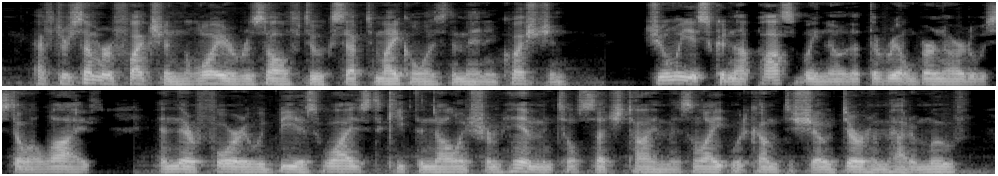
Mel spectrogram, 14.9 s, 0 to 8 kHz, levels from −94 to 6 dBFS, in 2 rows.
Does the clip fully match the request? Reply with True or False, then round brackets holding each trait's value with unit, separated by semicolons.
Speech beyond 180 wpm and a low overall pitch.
True (205 wpm; 95 Hz)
